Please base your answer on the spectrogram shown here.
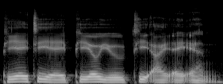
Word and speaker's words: Patapoutian: David Julius and Artem Patapotwan. Patapushian. Patapushian. I'm going to say it. Patapoutian. That's how I pronounce it in American English anyway.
